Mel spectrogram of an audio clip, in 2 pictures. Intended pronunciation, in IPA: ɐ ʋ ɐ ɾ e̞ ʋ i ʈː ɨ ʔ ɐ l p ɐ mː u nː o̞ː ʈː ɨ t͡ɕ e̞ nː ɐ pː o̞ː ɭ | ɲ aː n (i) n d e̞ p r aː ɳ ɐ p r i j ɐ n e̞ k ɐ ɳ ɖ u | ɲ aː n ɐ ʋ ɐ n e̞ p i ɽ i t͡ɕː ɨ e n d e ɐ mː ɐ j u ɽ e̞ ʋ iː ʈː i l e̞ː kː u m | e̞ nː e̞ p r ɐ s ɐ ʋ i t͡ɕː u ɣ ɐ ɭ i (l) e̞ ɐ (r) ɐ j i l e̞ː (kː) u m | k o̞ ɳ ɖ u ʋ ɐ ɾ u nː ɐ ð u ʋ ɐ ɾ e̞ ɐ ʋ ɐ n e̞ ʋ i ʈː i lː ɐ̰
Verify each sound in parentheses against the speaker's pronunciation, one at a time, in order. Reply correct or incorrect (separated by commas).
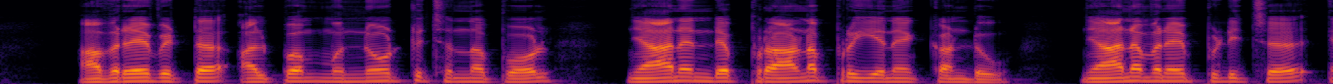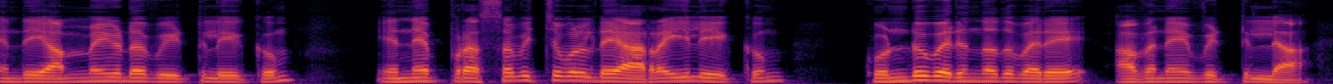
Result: incorrect, incorrect, correct, correct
